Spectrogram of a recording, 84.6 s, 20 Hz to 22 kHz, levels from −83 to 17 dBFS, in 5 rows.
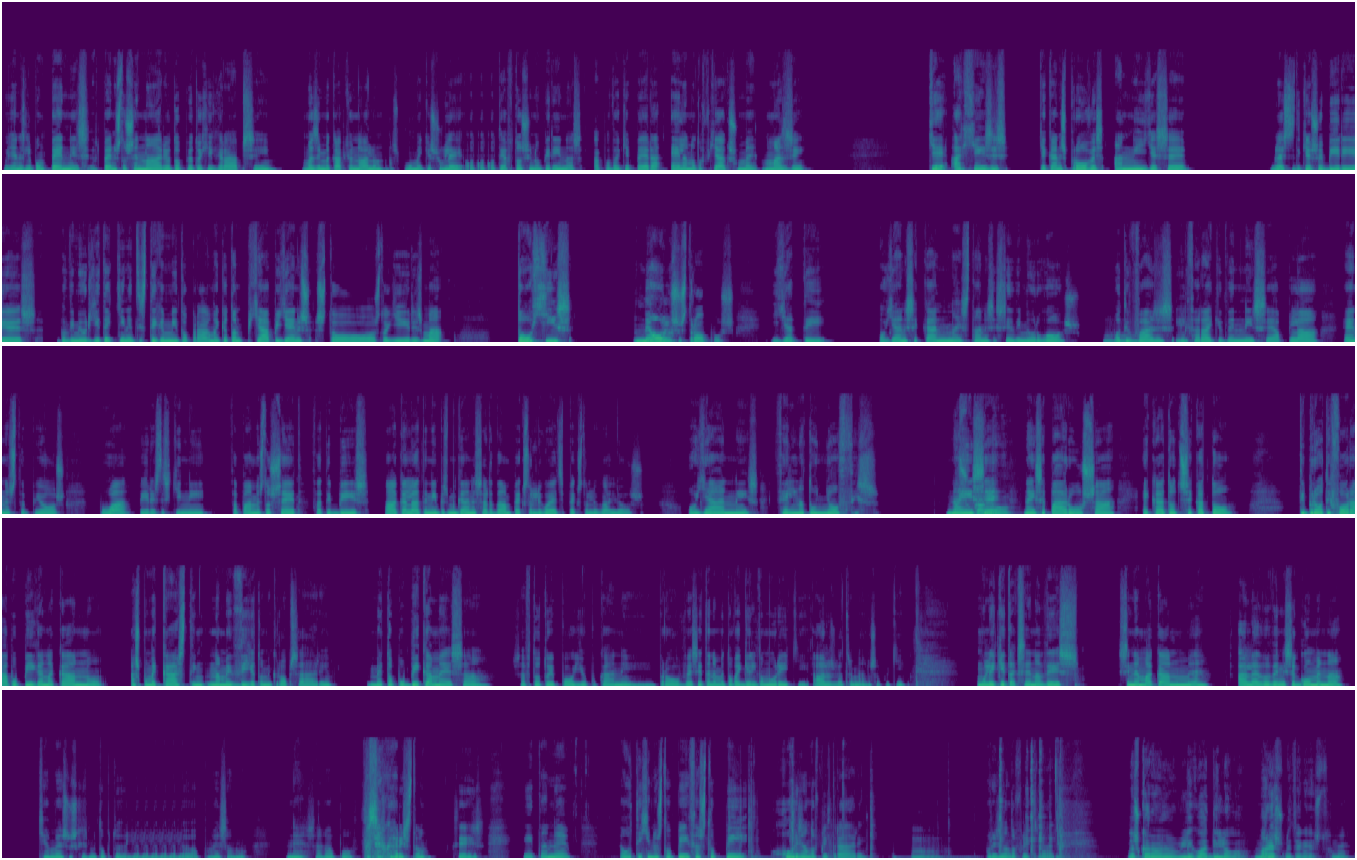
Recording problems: audio stuttering; at 6 s and at 1:09
jangling keys; faint; from 1:16 to 1:21; peak 10 dB below the speech

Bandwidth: 15.5 kHz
